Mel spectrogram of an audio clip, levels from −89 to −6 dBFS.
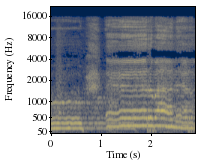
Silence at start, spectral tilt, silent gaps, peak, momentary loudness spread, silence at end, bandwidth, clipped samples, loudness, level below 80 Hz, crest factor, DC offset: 0 s; -3.5 dB/octave; none; -10 dBFS; 8 LU; 0 s; 16.5 kHz; under 0.1%; -26 LUFS; -56 dBFS; 16 dB; under 0.1%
